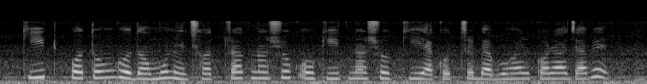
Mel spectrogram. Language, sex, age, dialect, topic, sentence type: Bengali, female, 31-35, Rajbangshi, agriculture, question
